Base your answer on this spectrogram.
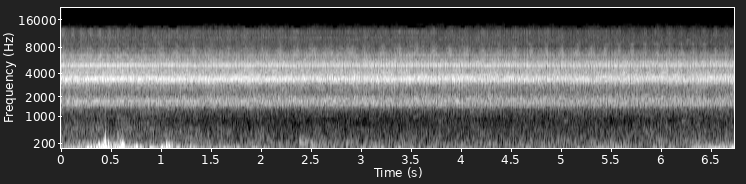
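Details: Sakon Nakhon, Thailand countryside woods with cicadas, GoPro Hero 9 capture; flat, sustained piercing buzz in several bands, a few soft low knocks at the start.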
